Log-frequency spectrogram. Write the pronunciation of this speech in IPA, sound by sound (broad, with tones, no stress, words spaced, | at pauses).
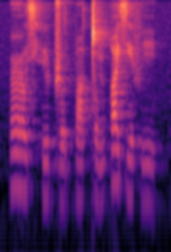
ʕo˥sʲhy˩ɖ͡ʐo˩dpɑ˨ ǀo˩ŋqʷi˥sʲe˨fi˩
